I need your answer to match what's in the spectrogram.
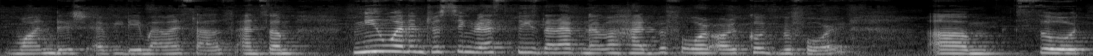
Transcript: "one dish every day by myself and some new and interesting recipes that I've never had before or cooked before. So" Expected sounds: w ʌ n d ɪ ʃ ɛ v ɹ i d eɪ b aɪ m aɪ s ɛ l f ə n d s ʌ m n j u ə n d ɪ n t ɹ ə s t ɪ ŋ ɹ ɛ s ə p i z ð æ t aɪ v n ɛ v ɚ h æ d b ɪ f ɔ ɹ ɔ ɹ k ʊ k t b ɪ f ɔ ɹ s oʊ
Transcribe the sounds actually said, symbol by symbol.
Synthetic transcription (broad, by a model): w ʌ n d ɪ ʃ ɛ v ɹ i d eɪ b aɪ m aɪ s ɛ l f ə n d s ʌ m n j u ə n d ɪ n t ɹ ə s t ɪ ŋ ɹ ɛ s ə p i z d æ t aɪ v n ɛ v ɚ h æ d b ɪ f ɔ ɹ ɔ ɹ k ʊ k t b ɪ f ɔ ɹ s oʊ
